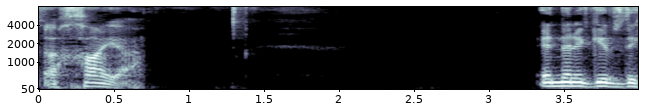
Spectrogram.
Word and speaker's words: Achaiah: It spells it with the CH. It's not a ch, it's Achaiah.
